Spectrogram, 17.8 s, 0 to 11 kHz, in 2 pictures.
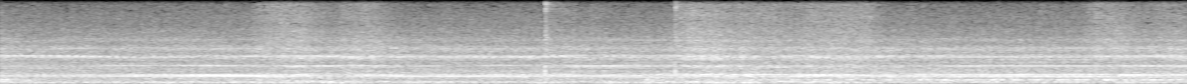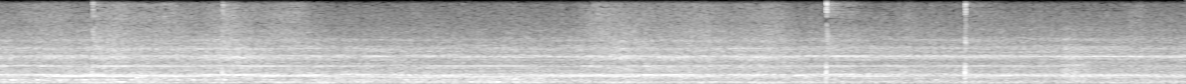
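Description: Steady mechanical whine and hum of a Toshiba THL700 SCARA soldering robot cell at work, with four short sharp clicks spaced a few seconds apart.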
